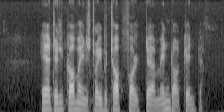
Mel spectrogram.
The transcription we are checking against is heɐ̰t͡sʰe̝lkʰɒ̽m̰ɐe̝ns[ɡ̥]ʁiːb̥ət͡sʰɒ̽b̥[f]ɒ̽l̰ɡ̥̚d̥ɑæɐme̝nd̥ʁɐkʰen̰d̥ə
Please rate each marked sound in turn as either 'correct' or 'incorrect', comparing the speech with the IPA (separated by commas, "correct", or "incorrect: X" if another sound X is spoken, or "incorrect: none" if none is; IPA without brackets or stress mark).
incorrect: d̥, correct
